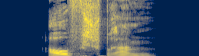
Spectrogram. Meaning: first/third-person singular dependent preterite of aufspringen
- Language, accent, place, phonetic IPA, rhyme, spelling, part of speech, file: German, Germany, Berlin, [ˈaʊ̯fˌʃpʁaŋ], -aʊ̯fʃpʁaŋ, aufsprang, verb, De-aufsprang.ogg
